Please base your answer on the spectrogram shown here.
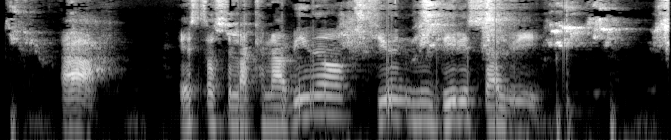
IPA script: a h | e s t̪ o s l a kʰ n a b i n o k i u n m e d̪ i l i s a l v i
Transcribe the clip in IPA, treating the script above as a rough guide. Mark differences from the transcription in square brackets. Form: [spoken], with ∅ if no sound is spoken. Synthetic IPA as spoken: a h | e s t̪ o s l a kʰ n a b i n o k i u n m [i] d̪ i [ɾ] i s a l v i

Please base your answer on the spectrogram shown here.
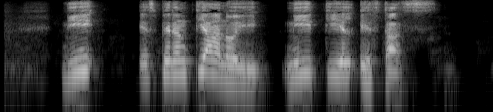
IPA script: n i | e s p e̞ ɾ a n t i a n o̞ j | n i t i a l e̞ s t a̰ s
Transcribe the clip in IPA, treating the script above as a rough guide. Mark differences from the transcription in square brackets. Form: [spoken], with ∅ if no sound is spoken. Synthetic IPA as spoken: n i | e s p e̞ ɾ a n t i a n o̞ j | n i t i [e] l e̞ s t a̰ s

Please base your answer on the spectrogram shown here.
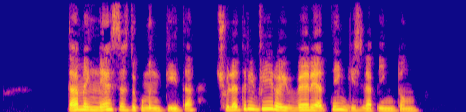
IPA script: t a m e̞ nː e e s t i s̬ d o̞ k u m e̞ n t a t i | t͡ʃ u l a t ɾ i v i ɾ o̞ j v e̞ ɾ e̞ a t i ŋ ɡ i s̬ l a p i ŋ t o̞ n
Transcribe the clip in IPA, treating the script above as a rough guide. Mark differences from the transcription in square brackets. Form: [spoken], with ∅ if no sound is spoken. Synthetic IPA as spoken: t a m e̞ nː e e s t [a] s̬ d o̞ k u m e̞ n t [i] t [a] | t͡ʃ u l a t ɾ i v i ɾ o̞ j v e̞ ɾ e̞ a t i ŋ ɡ i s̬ l a p i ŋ t o̞ n

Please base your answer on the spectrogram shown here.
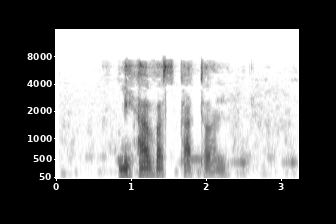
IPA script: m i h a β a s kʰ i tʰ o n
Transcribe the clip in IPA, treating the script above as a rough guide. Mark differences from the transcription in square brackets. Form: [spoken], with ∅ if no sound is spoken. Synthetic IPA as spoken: m i h a [v] a s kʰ [a] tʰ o n

